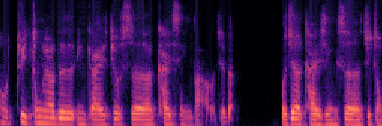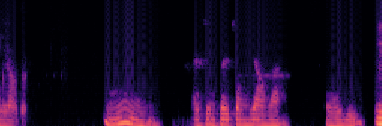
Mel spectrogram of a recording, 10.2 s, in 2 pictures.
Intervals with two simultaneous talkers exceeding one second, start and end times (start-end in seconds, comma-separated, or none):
none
